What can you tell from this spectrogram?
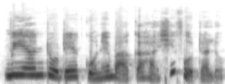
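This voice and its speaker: Female narrator for a romance audiobook, slightly high voice, steady delivery. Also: fast talker. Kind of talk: scripted storybook narration.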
